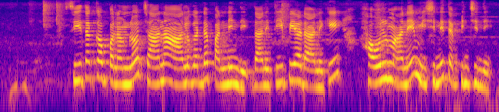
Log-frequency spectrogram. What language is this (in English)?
Telugu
